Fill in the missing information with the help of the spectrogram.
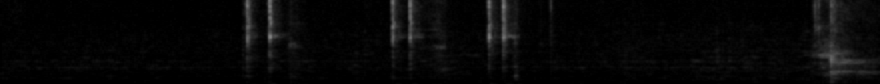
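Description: Near silence broken by a few faint computer clicks in three small clusters, while the document is scrolled.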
